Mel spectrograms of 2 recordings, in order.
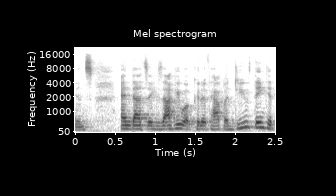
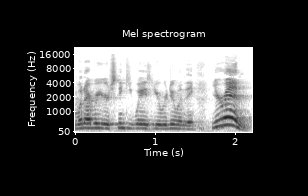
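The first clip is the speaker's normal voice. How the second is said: normal talking voice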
